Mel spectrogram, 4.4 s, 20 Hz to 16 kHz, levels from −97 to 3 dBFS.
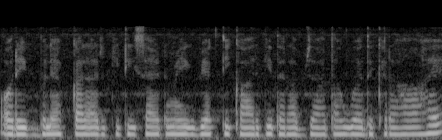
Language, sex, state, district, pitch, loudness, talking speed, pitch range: Hindi, female, Uttar Pradesh, Deoria, 180 Hz, -33 LUFS, 230 wpm, 180-185 Hz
